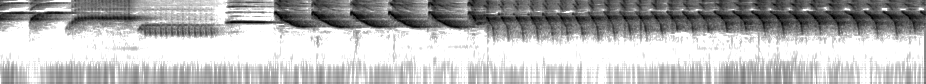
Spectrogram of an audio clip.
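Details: Canary singing sharp 'cuit cuit' phrases for lazy, mute canaries: a low buzzy note, a thin whistle, a run of descending chirps, then a fast, steady rolling trill.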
